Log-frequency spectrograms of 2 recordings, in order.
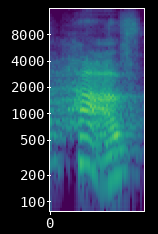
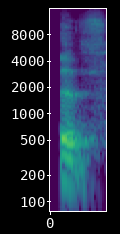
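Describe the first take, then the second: First: The vowel is full and strong. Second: The vowel is reduced to a weak schwa. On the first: "instead of the strong vowel sound" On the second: "we use the weak vowel sound, the schwa"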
